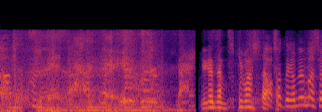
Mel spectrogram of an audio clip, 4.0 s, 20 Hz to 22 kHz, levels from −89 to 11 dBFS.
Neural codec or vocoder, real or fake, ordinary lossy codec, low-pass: codec, 16 kHz in and 24 kHz out, 0.6 kbps, FireRedTTS-2 codec; fake; none; 7.2 kHz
